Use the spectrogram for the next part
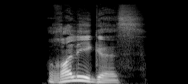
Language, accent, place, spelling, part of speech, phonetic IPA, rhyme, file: German, Germany, Berlin, rolliges, adjective, [ˈʁɔlɪɡəs], -ɔlɪɡəs, De-rolliges.ogg
- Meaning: strong/mixed nominative/accusative neuter singular of rollig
